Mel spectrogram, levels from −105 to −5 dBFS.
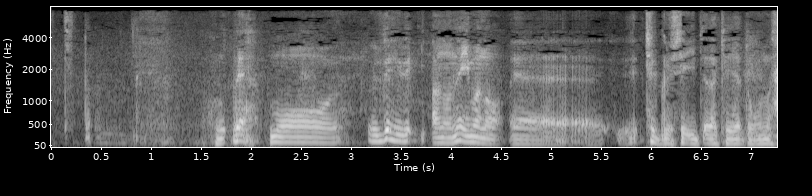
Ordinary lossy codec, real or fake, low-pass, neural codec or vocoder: MP3, 32 kbps; real; 7.2 kHz; none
